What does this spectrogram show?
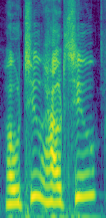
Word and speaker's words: Houttu: Houttu? Yeah, we say Houttu in Finland.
